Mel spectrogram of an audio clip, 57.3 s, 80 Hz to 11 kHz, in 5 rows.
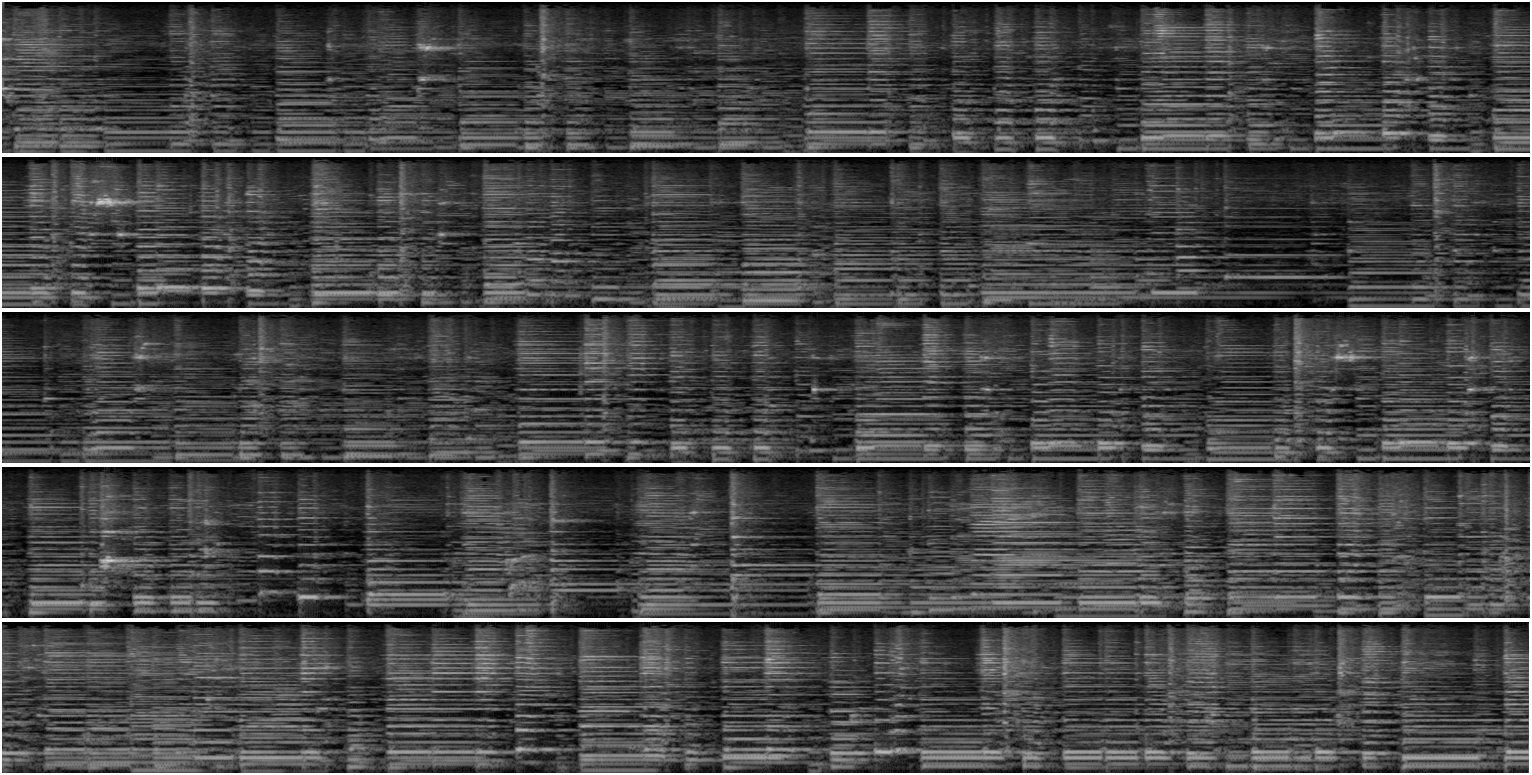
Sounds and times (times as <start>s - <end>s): Music: 0.0s - 57.2s.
